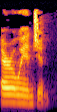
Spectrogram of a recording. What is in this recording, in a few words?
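"aero engine", English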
